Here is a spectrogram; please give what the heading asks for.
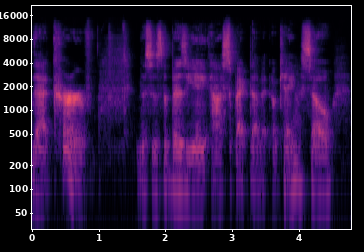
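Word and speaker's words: Bézier: It's called a Bezier tool, technically, and Bezier, and that's spelled B-E-Z, B-E-Z-I-E-R, Bezier. It's a French word, and it means curve.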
